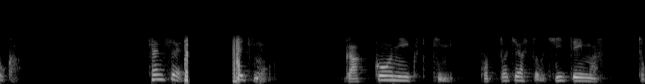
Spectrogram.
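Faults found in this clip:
AMR narrowband mobile codec throughout: band limited to 150 Hz to 3.4 kHz, plainly buzzy, synthetic texture consistent with a roughly 10 kbps AMR-NB mode. Excitation model audibly coarse.

Lost AMR speech frames at 1.04 to 1.08 s, 2.58 to 2.62 s, 4.24 to 4.36 s and 6.00 to 6.04 s. Decoder concealment repeats parameters with decaying gain. Brief dips or warbles, and the 100 ms gap at 4.24 s smears and fades.

Cable pulled and plugged in, 1.85 to 2.39 s. Pop, then about half a second of near silence, 44 ms of 50 Hz mains buzz during tip contact, and a second pop on reconnection.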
